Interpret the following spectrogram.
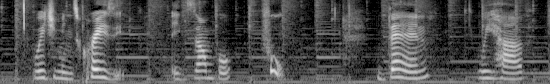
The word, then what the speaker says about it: fou: O, U give us who, like in food. Example, fou, which means crazy. Example, fou.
